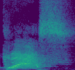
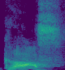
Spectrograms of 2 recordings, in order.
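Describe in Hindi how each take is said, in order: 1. स्वर एक सपाट 'a' है, जैसे cat में। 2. स्वर एक लंबी खुली 'ah' ध्वनि है। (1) "अमेरिकन कहेंगे ग्रास" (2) "जैसे हम कहते हैं ग्रास"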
